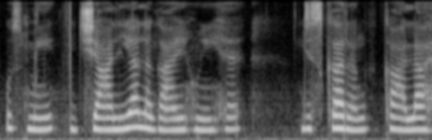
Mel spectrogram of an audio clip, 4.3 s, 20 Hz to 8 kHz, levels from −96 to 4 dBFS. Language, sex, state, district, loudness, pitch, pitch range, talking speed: Hindi, female, Jharkhand, Palamu, -17 LUFS, 250 Hz, 245-265 Hz, 125 wpm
